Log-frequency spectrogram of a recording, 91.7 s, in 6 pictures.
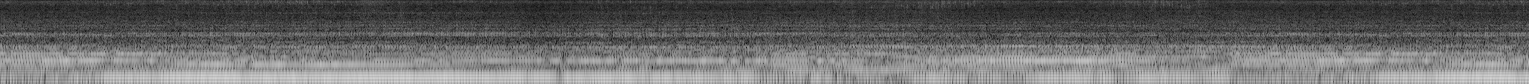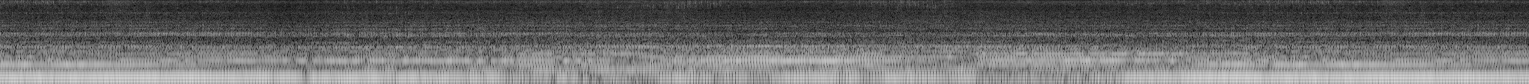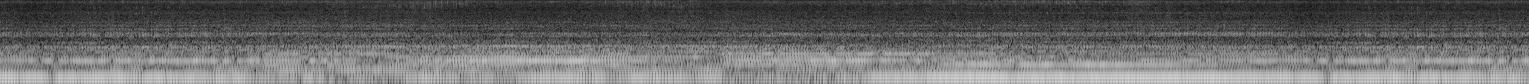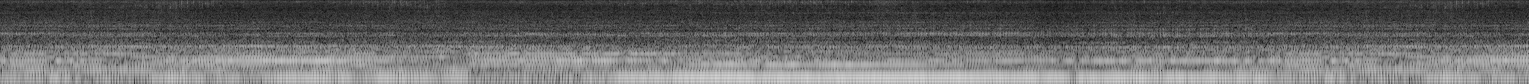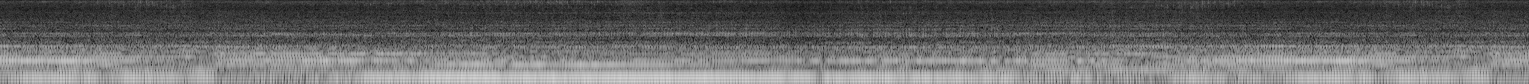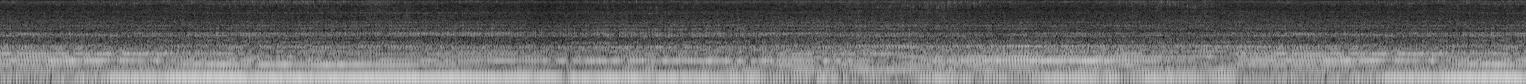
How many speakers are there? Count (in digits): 0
